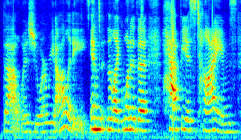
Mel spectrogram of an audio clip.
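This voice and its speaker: A woman's voice: medium pitch, fairly even intonation, takes it slowly, bright, forceful tone. A woman in her fifties co-hosting a faith talk show, reflective and affirming as she leads the talk and reads scripture. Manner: reflective and affirming, leading the discussion. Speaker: co-host. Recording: roomy sound from a distant mic.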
